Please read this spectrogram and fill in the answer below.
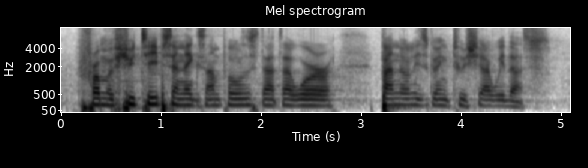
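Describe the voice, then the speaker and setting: A woman with a French accent, medium pitch and a fairly slow pace. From France. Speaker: panel moderator, communications professional. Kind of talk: moderating a conference panel. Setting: conference room with live audience.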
